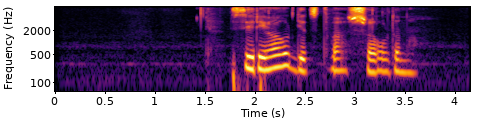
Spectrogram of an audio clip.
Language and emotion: Russian, neutral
